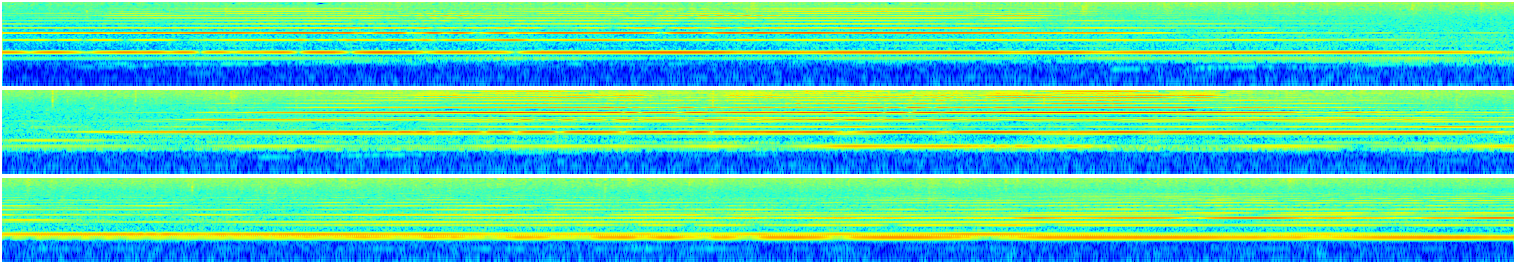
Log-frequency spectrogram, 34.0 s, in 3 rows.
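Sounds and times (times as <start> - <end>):
clarinet notes: 0.0 - 34.0
noise: 0.0 - 34.0
tornado siren: 0.0 - 34.0.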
